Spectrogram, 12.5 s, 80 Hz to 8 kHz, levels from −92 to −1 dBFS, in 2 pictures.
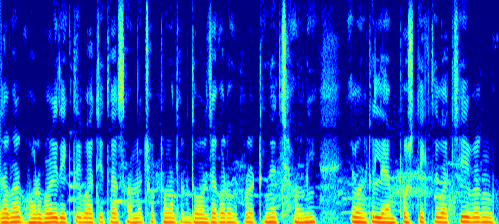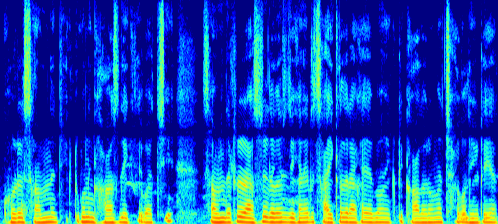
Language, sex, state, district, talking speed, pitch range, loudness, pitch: Bengali, male, West Bengal, Dakshin Dinajpur, 190 wpm, 155-165 Hz, -24 LUFS, 160 Hz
